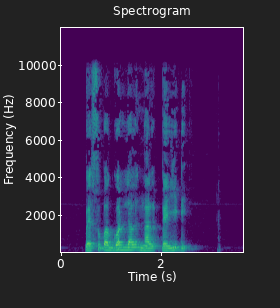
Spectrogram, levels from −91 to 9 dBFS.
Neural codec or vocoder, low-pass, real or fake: none; 9.9 kHz; real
